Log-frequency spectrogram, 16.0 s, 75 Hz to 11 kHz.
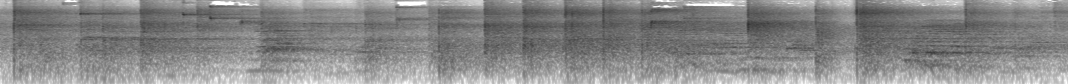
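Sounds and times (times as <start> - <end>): rackets striking shuttlecock: 0.2 - 4.1, 5.4 - 10.0.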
